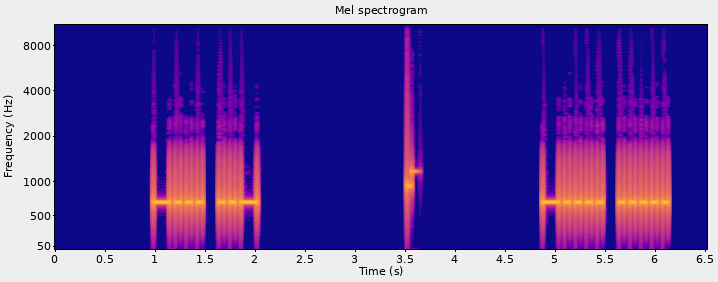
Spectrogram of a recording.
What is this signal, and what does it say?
Morse code, heard as a keyed tone, about 22 wpm, 700 Hz. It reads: B U 6 5
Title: Two Challenging Letter-Number Combinations 22wpm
